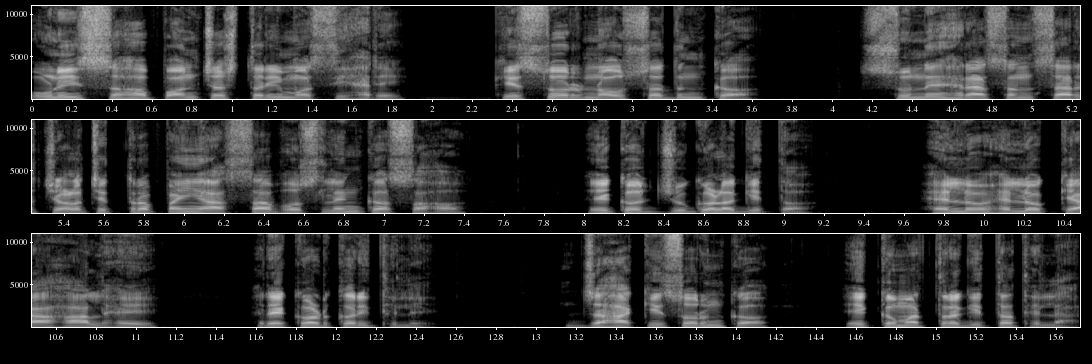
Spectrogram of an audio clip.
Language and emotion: Odia, neutral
